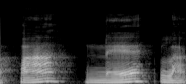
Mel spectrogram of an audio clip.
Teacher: São aquelas palavras cuja sílaba tônica é a penúltima. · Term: paroxítonas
